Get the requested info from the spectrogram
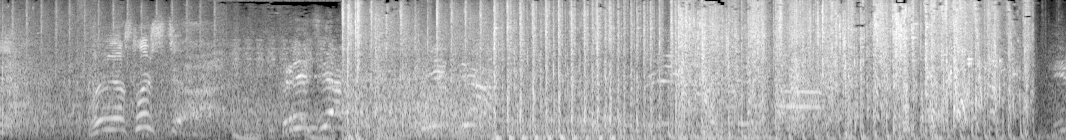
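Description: Strained gasps and short vocal sounds, then sustained rapid automatic gunfire from about two and a half seconds in, cutting off suddenly near the end.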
